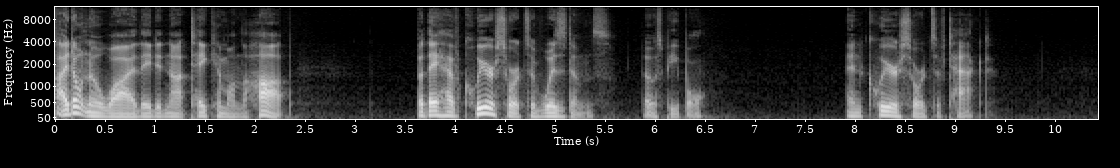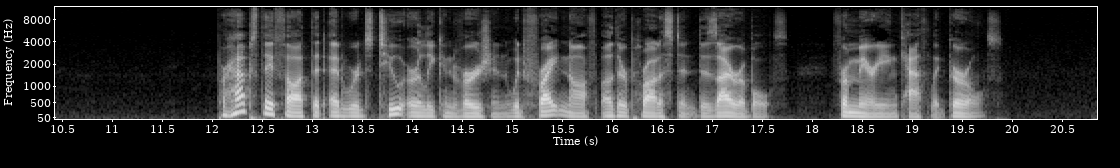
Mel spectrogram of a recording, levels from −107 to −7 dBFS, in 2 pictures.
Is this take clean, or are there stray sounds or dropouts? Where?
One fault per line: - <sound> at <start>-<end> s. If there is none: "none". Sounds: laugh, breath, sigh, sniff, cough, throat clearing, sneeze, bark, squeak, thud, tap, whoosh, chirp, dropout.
none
